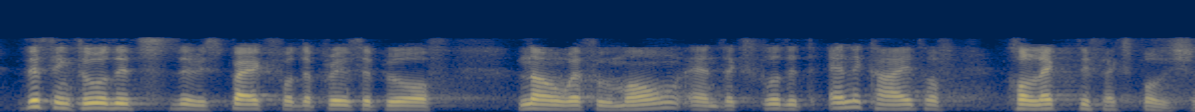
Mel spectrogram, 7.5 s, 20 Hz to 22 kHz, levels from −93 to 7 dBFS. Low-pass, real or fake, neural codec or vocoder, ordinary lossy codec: 5.4 kHz; fake; codec, 24 kHz, 0.5 kbps, DualCodec; none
